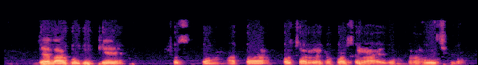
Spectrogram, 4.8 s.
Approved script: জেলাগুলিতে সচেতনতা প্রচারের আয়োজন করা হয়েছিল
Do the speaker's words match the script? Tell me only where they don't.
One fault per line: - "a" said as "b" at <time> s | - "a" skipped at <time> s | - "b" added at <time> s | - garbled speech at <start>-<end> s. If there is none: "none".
none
